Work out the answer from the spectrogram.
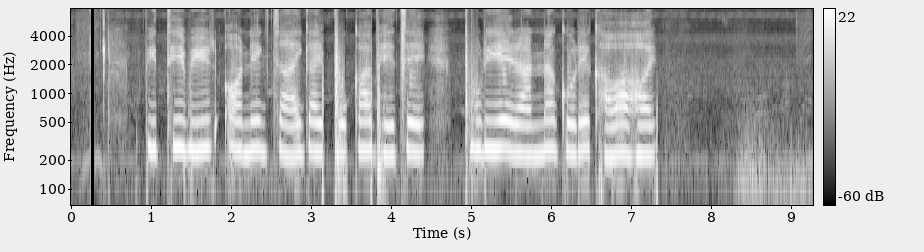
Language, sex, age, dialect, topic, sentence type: Bengali, female, 18-24, Northern/Varendri, agriculture, statement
